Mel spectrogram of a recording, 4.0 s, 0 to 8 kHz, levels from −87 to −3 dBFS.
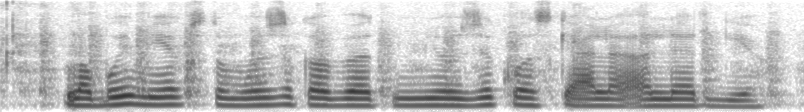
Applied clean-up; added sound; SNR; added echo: none; Dog; 18 dB; none.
